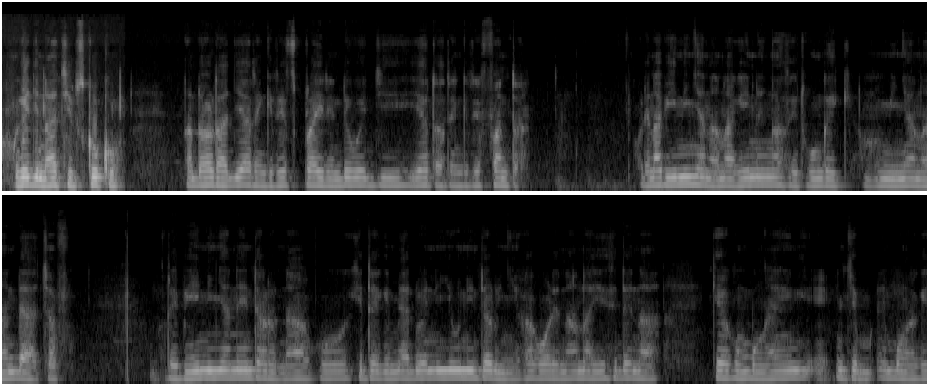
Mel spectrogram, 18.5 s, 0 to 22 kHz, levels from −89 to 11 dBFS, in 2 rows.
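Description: A speech recording in which the microphone input was likely set too high, so peaks hit the converter's ceiling in microphone overload from 0.19 to 0.48 s (about 6 dB over) and from 0.87 to 1.04 s (about 4 dB over), squaring off a few percent of samples and giving the loudest syllables a harsh, crackling edge. The call software then apparently reacted by cutting the input in single microphone volume steps down of about 4 dB at 0.22 s, about 8 dB at 1.23 s and about 3 dB at 2.25 s, just before "iyata enkiti", and each time voice and background fall together abruptly. Around 4.41 to 4.43 s a stretch of audio was dropped in a skip ahead, so roughly a second of speech is gone and the two sides join with no gap. From 6.23 to 7.56 s a jitter buffer speed-up trims short pitch-period pieces repeatedly, removing about a fifth of a second, so speech runs at 117% speed with unchanged pitch and sounds hurried.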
